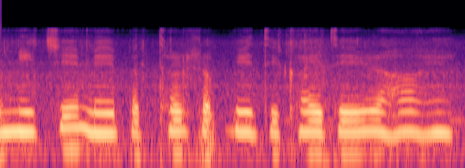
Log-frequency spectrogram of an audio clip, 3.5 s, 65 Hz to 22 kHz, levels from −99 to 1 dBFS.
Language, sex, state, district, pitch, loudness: Hindi, female, Arunachal Pradesh, Longding, 215 Hz, -14 LUFS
